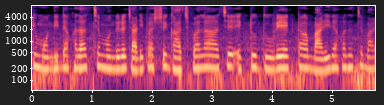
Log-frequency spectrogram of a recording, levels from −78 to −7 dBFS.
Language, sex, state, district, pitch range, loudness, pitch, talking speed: Bengali, female, West Bengal, Paschim Medinipur, 190-215 Hz, -18 LUFS, 205 Hz, 155 wpm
